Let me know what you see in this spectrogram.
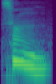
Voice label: "ceng4", chinois; Cours-de-Chinois

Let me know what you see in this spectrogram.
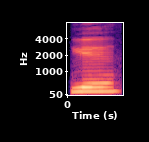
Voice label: "yue1", chinois; Cours-de-Chinois

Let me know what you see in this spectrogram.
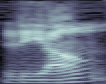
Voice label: "liang2", chinois

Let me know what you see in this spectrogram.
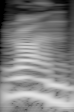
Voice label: "ruan4", chinois; Cours-de-Chinois

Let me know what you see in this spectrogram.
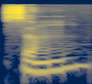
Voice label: "seng2", chinois; Cours-de-Chinois

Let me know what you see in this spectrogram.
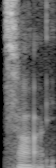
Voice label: "cai3", chinois; Cours-de-Chinois

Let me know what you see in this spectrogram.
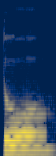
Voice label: "duo1", chinois; Cours de Chinois

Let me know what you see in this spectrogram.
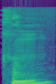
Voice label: "keng2", chinois; Cours de Chinois

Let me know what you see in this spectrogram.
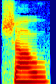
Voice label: "shao1", chinois; Cours-de-Chinois

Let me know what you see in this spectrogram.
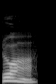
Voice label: "rua4", chinois; Cours-de-Chinois

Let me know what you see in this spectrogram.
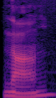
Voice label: "nang2", chinois; Cours-de-Chinois

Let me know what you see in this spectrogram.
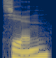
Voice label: "qian2", chinois; Cours-de-Chinois

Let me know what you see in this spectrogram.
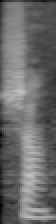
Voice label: "shang5", chinois; Cours-de-Chinois

